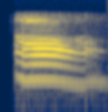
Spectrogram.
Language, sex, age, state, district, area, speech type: Assamese, female, 30-45, Assam, Sivasagar, rural, conversation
